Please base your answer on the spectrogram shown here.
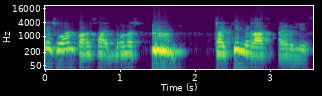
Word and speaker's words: Trichinella spiralis: There is one parasite known as Trichinella spiralis. Some people pronounce Trichinella spiralis. All of the same. I pronounce Trichinella spiralis.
